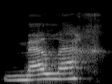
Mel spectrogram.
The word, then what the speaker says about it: melech: on the last syllable there are patterns of words like melech nephesh where the stresses at the beginning um if you're having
